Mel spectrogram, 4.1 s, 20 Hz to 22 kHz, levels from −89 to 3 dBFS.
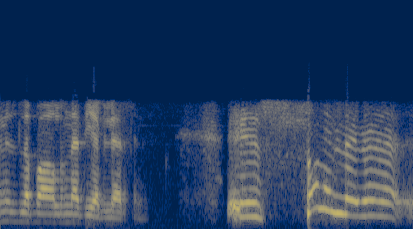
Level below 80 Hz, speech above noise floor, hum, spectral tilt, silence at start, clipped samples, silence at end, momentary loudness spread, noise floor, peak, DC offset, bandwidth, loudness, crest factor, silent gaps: -74 dBFS; 27 dB; none; -7 dB/octave; 0 s; under 0.1%; 0 s; 17 LU; -52 dBFS; -10 dBFS; under 0.1%; 3.9 kHz; -26 LUFS; 16 dB; none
